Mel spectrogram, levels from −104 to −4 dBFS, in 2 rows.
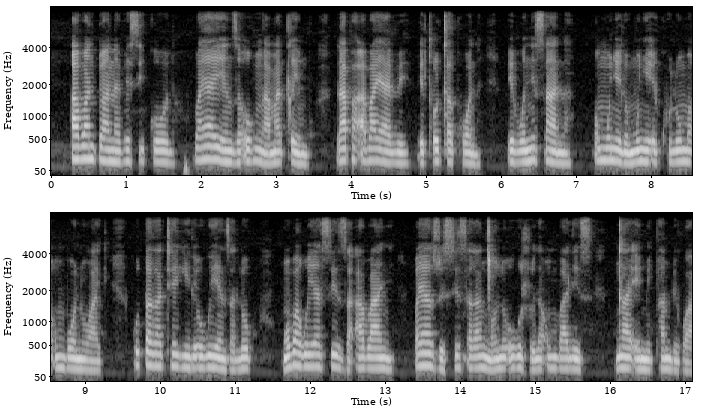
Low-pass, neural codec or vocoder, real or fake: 7.2 kHz; none; real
